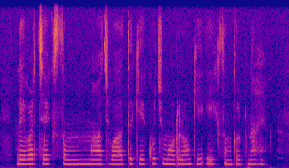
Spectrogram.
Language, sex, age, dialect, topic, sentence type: Hindi, female, 18-24, Garhwali, banking, statement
